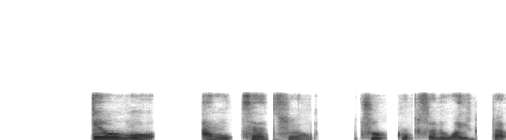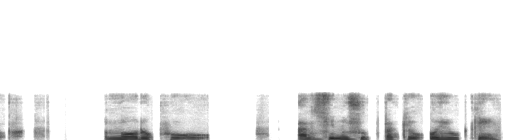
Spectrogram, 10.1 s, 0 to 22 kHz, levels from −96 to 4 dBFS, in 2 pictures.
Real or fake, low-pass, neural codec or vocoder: fake; 7.2 kHz; codec, 44.1 kHz, 2.6 kbps, DAC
